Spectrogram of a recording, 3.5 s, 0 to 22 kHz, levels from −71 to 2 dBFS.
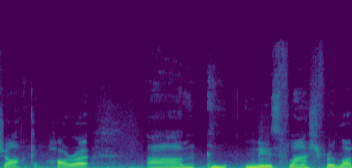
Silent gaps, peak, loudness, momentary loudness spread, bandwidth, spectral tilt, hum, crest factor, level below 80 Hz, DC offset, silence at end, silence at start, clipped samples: none; -6 dBFS; -18 LUFS; 10 LU; 14 kHz; -8 dB/octave; none; 12 dB; -32 dBFS; under 0.1%; 0 s; 0 s; under 0.1%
